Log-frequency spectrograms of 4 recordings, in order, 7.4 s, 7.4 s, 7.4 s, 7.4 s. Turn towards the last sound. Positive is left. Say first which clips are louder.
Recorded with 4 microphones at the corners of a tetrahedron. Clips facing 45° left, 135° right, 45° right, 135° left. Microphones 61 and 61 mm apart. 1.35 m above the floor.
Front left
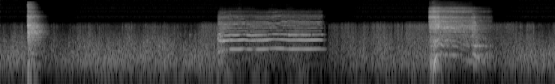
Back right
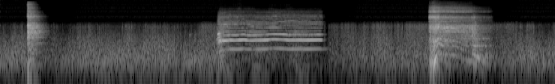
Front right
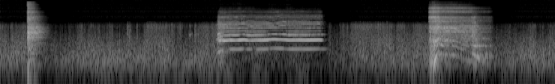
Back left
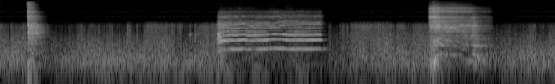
# back right 4 dB, front right 6 dB
turn(degrees=-80)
